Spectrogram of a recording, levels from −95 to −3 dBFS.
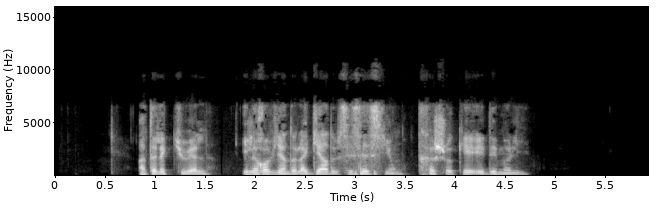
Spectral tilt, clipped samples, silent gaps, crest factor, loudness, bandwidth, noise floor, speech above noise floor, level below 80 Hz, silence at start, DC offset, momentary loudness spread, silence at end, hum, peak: -4 dB/octave; under 0.1%; none; 18 dB; -18 LUFS; 10.5 kHz; under -90 dBFS; over 72 dB; -60 dBFS; 0.85 s; under 0.1%; 13 LU; 1.2 s; none; -2 dBFS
